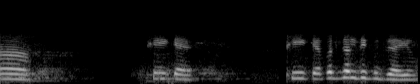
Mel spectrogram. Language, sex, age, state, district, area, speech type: Dogri, female, 18-30, Jammu and Kashmir, Kathua, rural, conversation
